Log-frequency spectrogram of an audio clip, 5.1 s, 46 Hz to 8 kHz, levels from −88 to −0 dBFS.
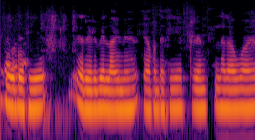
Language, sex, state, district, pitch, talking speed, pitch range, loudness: Hindi, male, Bihar, Jamui, 145 Hz, 155 wpm, 145-150 Hz, -30 LUFS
